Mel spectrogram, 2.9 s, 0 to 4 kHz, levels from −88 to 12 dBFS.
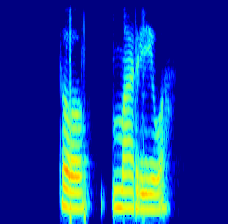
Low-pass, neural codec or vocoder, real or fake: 3.6 kHz; codec, 16 kHz in and 24 kHz out, 1 kbps, XY-Tokenizer; fake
